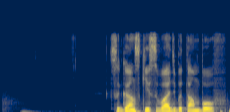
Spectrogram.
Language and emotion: Russian, neutral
